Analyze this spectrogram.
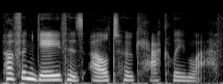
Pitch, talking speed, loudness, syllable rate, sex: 200 Hz, 160 wpm, -16 LUFS, 4.1 syllables/s, female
